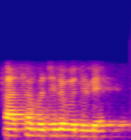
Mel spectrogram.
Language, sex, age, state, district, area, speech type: Odia, male, 18-30, Odisha, Dhenkanal, rural, conversation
